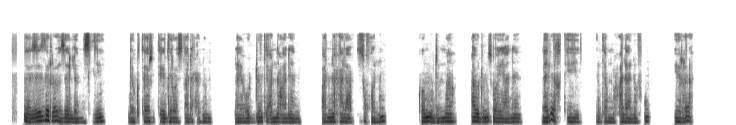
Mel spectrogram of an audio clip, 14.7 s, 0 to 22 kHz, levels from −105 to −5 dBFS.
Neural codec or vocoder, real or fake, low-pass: none; real; 7.2 kHz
